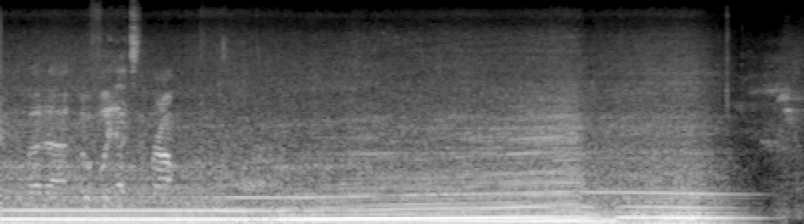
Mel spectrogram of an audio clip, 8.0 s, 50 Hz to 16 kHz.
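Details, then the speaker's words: BMW E36 318ti four-cylinder on a test drive under load: rough, uneven beat with one cylinder dropping out; cylinder 4 misfire code returned after clearing, likely caused by water entering the cylinders with the engine cover off; owner planned coil swap. "but I'm going to clear the code and again try and Limp this thing home well as you can hear this fire didn't go away so I'm limping at home and I'll change the coil"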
